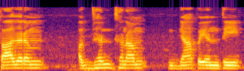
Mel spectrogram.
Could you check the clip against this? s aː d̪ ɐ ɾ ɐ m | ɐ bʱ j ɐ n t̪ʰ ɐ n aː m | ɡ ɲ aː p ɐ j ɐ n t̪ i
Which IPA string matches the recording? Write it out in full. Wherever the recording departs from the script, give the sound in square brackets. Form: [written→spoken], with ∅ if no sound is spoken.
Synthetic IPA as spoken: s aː d̪ ɐ ɾ ɐ m | ɐ bʱ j ɐ n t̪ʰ ɐ n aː m | ɡ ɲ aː p ɐ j ɐ n t̪ i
